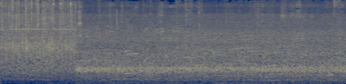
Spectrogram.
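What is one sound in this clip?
A huge crowd roars and cheers steadily across an open stadium.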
